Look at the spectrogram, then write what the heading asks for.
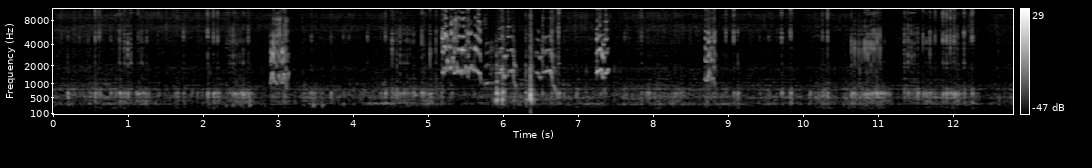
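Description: Ground pork frying quietly in a nonstick pan, with wooden chopsticks tapping and scraping as the meat is stirred. A few sharp clicks come through, and there are short squeaks around the middle.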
